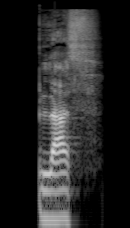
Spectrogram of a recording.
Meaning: pale
- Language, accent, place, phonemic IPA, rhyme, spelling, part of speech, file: German, Germany, Berlin, /blas/, -as, blass, adjective, De-blass.ogg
